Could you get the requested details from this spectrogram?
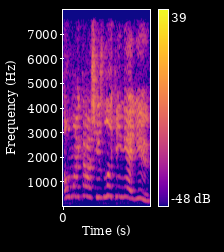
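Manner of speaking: put-on very high call, half-yelled. Telling a story, the speaker quotes a guy friend calling to another guy: retelling a kind-of yell. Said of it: "He kind of like yells at the guy".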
